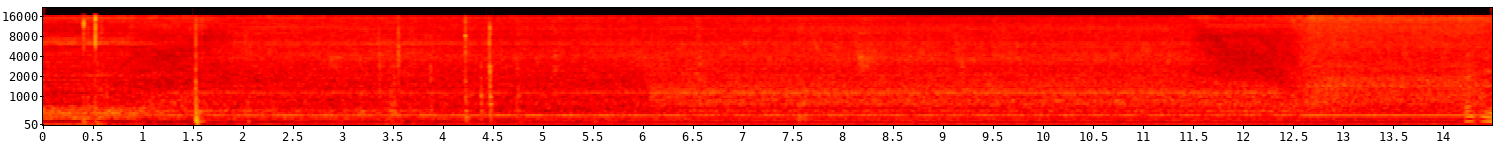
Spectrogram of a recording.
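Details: Veterinary treatment of a budgerigar: an ICU incubator running warm, humidified oxygen therapy.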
